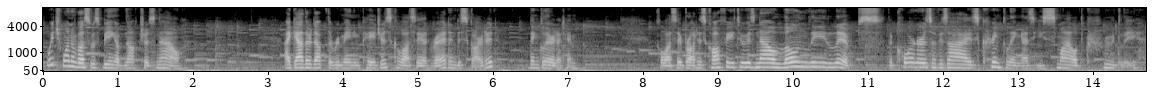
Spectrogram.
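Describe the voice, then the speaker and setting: A woman streamer reading visual novel narration aloud in an expressive, playful way. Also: lowish voice, moderate pace, soft background music. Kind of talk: reading narration with casual asides.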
